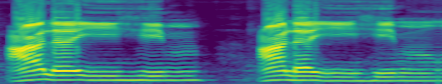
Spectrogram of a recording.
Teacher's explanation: Kemudian pada lafal alaihim di sini ada ya sukun yang didahului dengan fathah. Ini kita namakan dengan bacaan lin. Maka lembut dalam pelafalannya.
